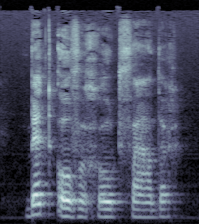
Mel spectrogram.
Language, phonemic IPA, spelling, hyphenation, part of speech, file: Dutch, /ˈbɛ.toː.vər.ɣroːtˌfaː.dər/, betovergrootvader, be‧tover‧groot‧va‧der, noun, Nl-betovergrootvader.ogg
- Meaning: great-great-grandfather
